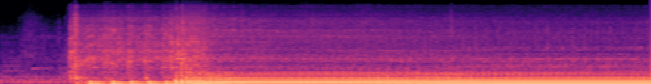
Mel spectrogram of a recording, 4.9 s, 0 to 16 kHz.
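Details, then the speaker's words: VW MK4 GTI 1.8T after exhaust repair with V-band clamps fixing a repeatedly broken resonator: cranks, catches with a brief flare, then settles into a steady, low, quiet idle with no exhaust leak puffing. "let's start it up and see what it sounds like it should be quiet really quiet"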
